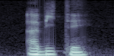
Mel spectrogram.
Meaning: 1. to live in, to occupy (to have as a home.) 2. to live (in)
- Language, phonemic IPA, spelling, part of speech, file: French, /a.bi.te/, habiter, verb, Fr-habiter.ogg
